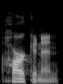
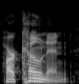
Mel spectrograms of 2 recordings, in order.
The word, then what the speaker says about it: Harkonnen: yeah their house their house or their health harkonnen god I always pronounce it incorrectly I wanted to be called har conan either people say that but the audio book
